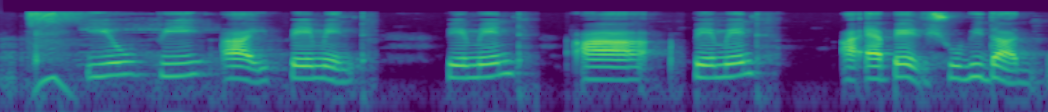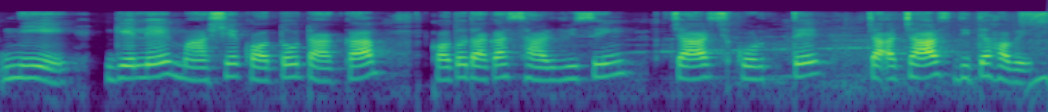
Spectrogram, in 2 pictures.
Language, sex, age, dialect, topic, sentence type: Bengali, female, 18-24, Northern/Varendri, banking, question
